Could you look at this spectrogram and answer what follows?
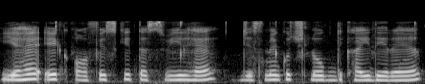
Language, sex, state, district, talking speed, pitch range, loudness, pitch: Hindi, female, Delhi, New Delhi, 180 wpm, 200-225 Hz, -16 LUFS, 210 Hz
